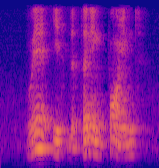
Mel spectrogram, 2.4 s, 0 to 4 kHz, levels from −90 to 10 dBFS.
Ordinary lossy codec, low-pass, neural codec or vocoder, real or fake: AAC, 24 kbps; 3.6 kHz; none; real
